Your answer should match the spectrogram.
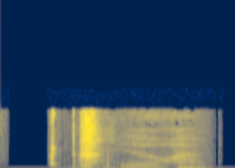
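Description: A loud sneeze during a sneezing fit: a sharp breathy burst followed by a drawn-out voiced whine and a second gusty exhale before it cuts off. No talking.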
